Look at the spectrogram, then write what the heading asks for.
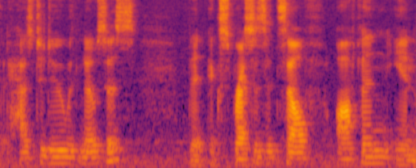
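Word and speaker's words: gnosis: that has at its core an interest in nosis nosis GN o s i is the Greek I was about to spell it I wanted to show off yes yes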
